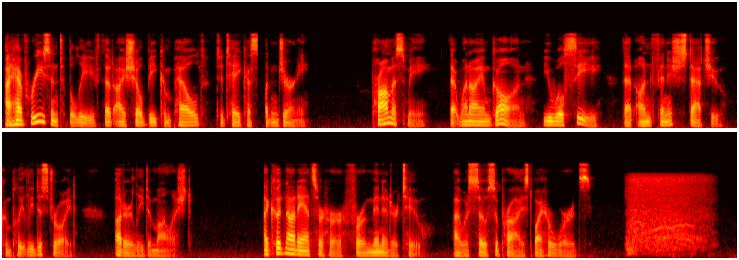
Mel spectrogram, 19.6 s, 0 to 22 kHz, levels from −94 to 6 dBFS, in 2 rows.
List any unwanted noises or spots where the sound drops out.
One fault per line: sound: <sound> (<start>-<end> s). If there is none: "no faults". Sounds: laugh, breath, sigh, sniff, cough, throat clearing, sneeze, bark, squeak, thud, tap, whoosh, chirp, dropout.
sound: dropout (3.4-3.5 s)
sound: sigh (18.1-19.4 s)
